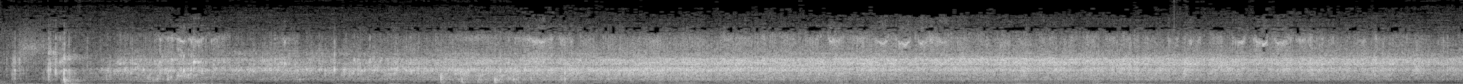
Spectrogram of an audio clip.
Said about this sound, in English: Listen to it fizz.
